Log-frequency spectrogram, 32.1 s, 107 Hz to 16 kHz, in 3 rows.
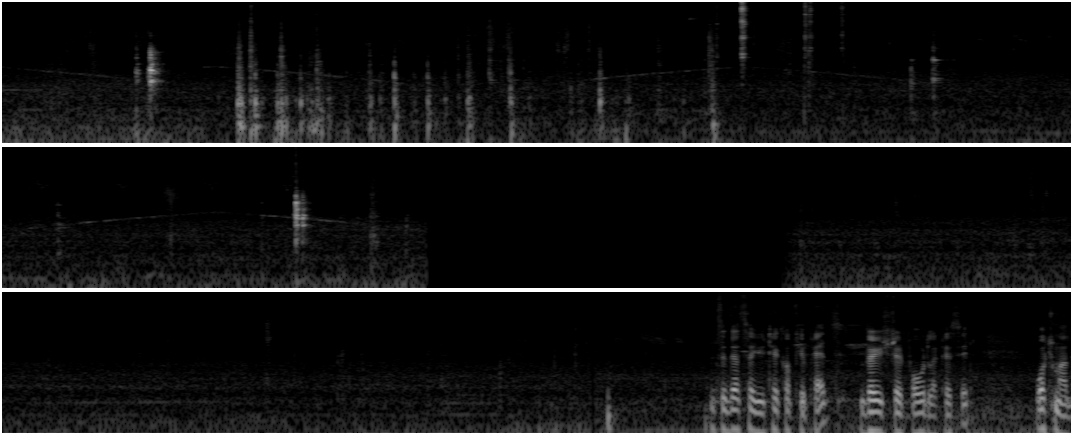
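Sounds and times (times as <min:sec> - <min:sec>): faint siren wailing: 0:00.0 - 0:15.0, 0:21.6 - 0:31.6
metallic clicks and clinks: 0:07.2 - 0:08.5.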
